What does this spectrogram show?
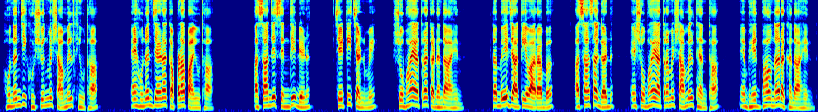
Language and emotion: Sindhi, neutral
